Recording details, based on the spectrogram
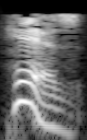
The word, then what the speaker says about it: his: 这个时候我们用 his，他的，表示男孩子的他的。念这个字咱们中国人啊，有时候也有点毛病，会念成 his，不要念成 his，这是一个 his it 的音，记住，而不是 e 的音。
